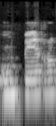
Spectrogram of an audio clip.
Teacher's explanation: la N en un perro que se asimila a la P y se pronuncia como M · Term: asimilación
